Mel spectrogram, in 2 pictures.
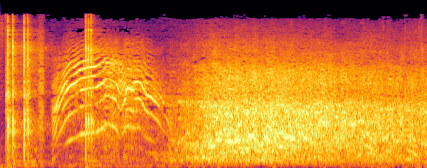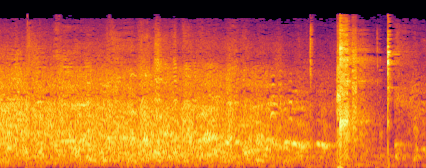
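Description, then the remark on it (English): A few sharp metallic hammer blows drive a cat's paw under a nail head, then a long grinding, creaking screech as the nail is pried out, ending with more quick strikes. “You simply pound it with your hammer, making sure that the cat's paw go underneath the nail head. Then just pull.”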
